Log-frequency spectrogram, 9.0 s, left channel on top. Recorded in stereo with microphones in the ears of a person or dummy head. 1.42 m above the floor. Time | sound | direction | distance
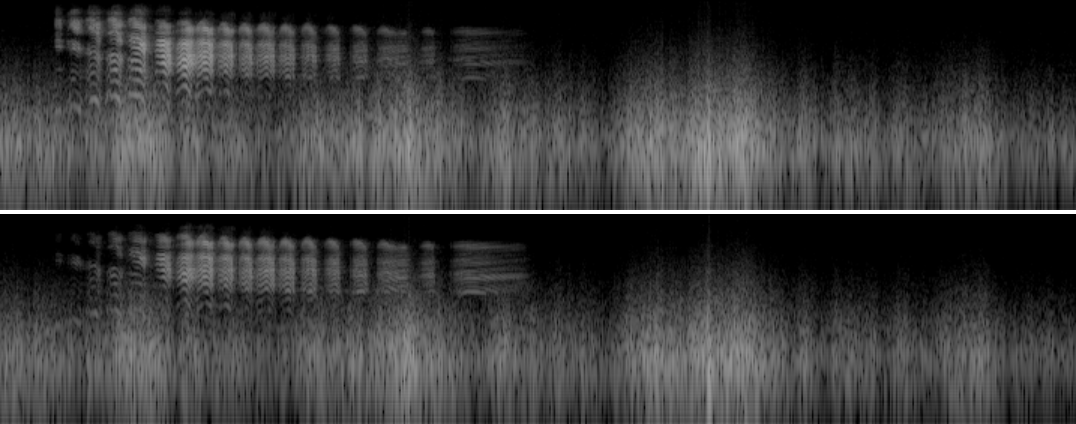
0.5 | laughter | 85° left | ?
